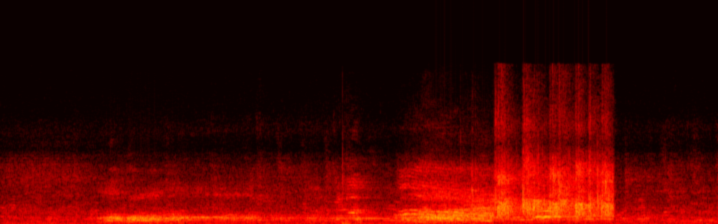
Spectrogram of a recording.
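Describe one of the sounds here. Men shout and cheer outdoors.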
